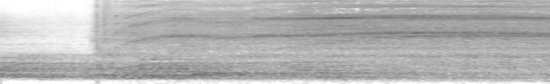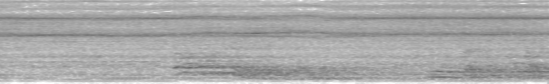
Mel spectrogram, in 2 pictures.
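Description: A toy helicopter's motor whines, rising in pitch as it spins up, then holds steady.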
